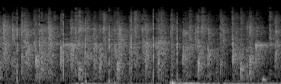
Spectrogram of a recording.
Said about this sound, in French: Oh, ouais. Un applaudissement.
